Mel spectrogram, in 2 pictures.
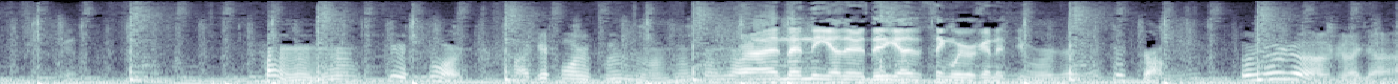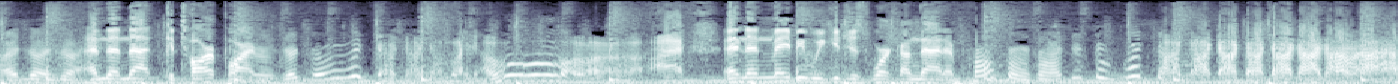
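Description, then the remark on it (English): A man talks in a deliberately muffled, warbling voice, imitating a garbled bad phone connection, with continuous speech that swoops and distorts for nearly twenty seconds. “And that is literally what a phone call from George sounds like”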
